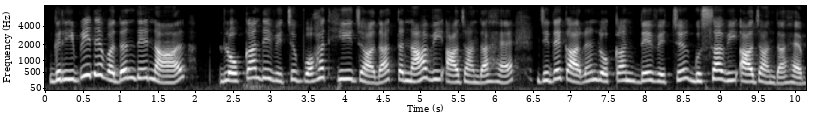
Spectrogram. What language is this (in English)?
Punjabi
